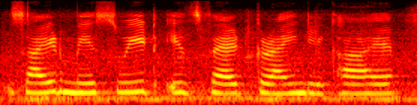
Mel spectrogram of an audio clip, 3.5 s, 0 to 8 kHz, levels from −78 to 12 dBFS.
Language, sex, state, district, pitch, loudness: Hindi, female, Uttar Pradesh, Shamli, 230 Hz, -14 LUFS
